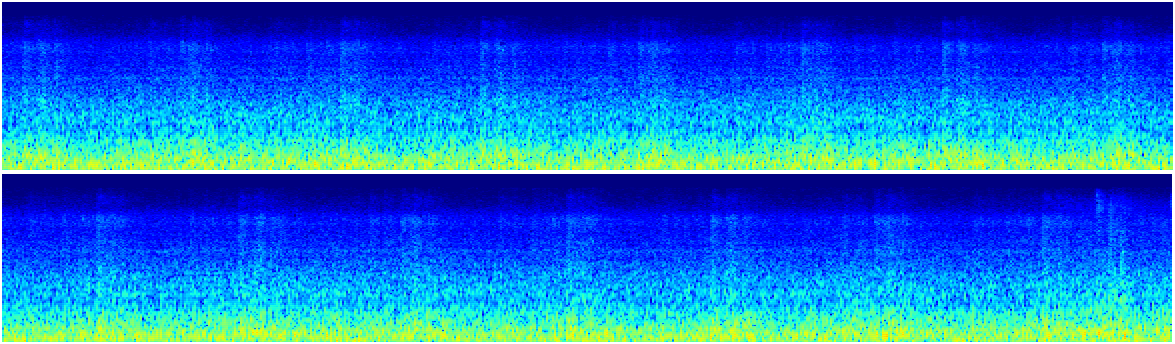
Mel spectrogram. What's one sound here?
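Train wheels click rhythmically over rail joints.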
